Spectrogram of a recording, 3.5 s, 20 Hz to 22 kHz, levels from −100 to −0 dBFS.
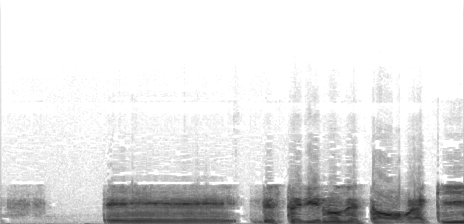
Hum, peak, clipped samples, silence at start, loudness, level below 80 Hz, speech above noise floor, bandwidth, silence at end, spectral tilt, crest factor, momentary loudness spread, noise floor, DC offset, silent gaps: none; -4 dBFS; under 0.1%; 0.05 s; -19 LUFS; -58 dBFS; 33 dB; 7.6 kHz; 0 s; -6.5 dB/octave; 16 dB; 8 LU; -51 dBFS; under 0.1%; none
